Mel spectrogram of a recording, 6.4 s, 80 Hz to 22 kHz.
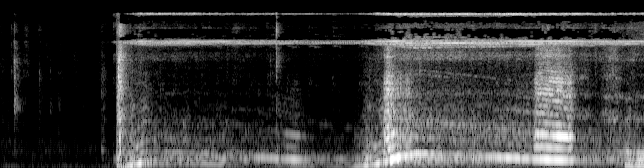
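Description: Kaabo 1100 W electric hub motor spinning up unloaded under throttle, driven by a Ninebot Max G30D controller fed 65 V: a whine starts suddenly about a second in and rises, then rises again higher near the middle and eases slowly down while held, with a thin high steady tone throughout. The controller is running the motor without faults.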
